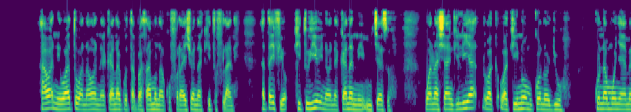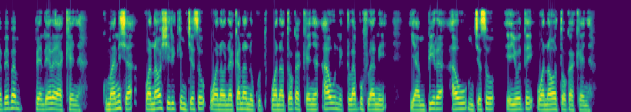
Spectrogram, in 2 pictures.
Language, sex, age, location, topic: Swahili, male, 18-24, Nakuru, government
